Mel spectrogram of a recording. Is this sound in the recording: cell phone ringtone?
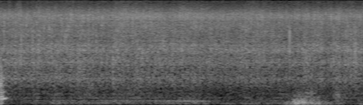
no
